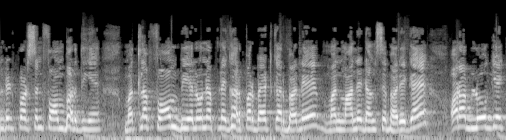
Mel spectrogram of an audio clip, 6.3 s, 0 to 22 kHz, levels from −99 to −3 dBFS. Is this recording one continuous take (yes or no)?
yes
